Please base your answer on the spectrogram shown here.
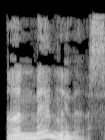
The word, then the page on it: unmanliness: British English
